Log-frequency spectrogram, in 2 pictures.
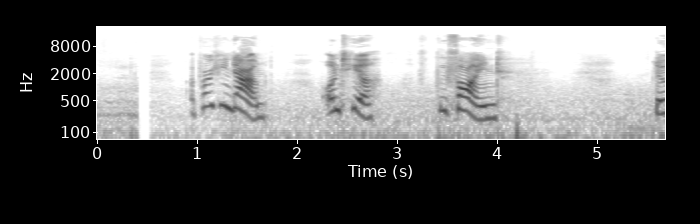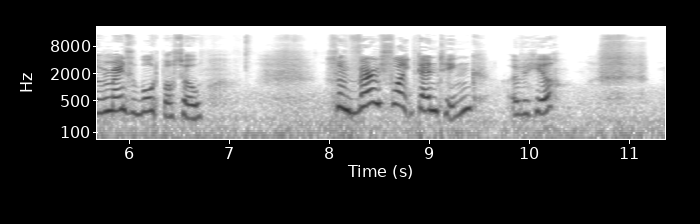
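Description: A child talks with animation close by.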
